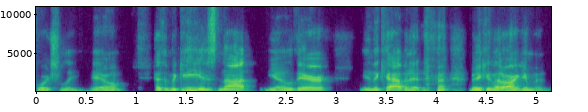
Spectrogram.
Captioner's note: laughs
